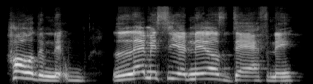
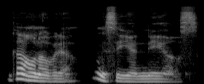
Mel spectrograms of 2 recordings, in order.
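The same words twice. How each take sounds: First: Louder mock-bossy order; loud demand. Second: Low, softly spoken command; quiet order. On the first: Man demanding to inspect Daphne's nails, loud demand. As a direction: demand it with a forceful burst. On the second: Acted. Man ordering Daphne to show her nails, quiet order. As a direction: give the order low and under the voice.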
